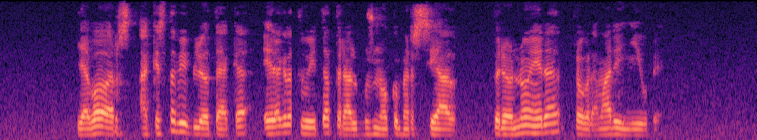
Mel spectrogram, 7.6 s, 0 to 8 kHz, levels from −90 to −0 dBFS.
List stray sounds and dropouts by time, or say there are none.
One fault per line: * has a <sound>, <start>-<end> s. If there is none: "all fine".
* has a dropout, 2.9-3.0 s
